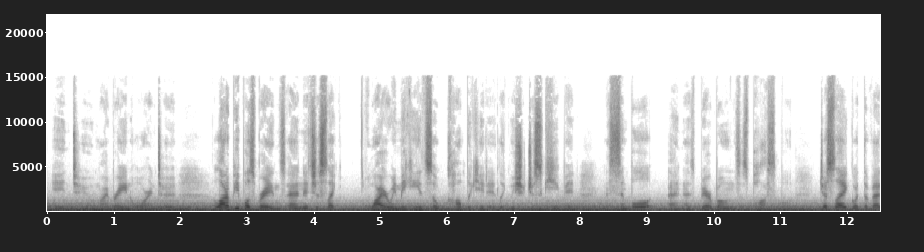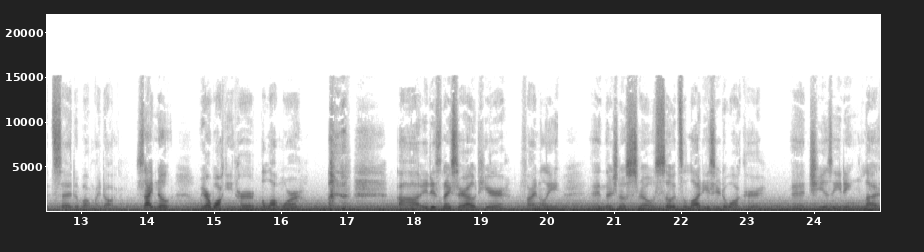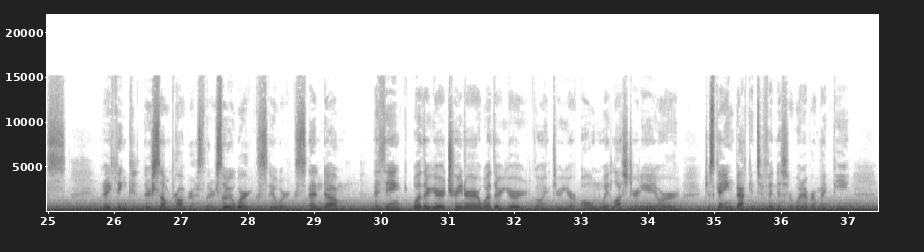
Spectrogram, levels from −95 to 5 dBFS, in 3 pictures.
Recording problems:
wind noise on the microphone; heavy; 4 dB below the speech

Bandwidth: 15 kHz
